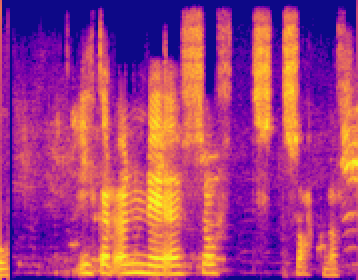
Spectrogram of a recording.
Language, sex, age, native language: Icelandic, male, 10, Icelandic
